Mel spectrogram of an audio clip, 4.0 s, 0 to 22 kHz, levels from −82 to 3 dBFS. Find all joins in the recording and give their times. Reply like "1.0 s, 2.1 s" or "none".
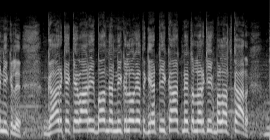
none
